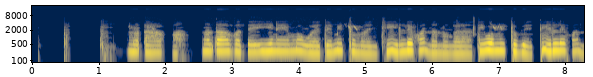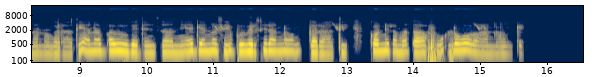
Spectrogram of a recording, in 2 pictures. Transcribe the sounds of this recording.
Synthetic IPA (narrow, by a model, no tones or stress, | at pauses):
mɐt̪aːfɐ | mɐt̪ʼaːfɐt̪ɛinɛmːɔwɔjd̪ɛmɪt̪ːʊmɐnt͡ʃiːlːɛfɐnːɐnːɔɡɐɾaːt̪iwɔmɪt̪ːʊbeːt̪ːiːlːɛfɐnːɐnːɔɡɐɾaːt̪iɐnɐbːɐwiuɡɛd̪ɛnsanːiɛɡɛnːɔsɪbɔwɪɾsɪdɐnːɔɡ̥ɐɾaːt̪ikɔnːɪɾɐmɐt̪ʼaːfulɔwɔɾanːɔŋkʼɛ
